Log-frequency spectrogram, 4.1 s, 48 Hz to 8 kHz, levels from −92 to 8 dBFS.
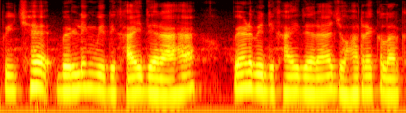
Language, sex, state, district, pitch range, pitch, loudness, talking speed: Hindi, male, Jharkhand, Garhwa, 125-140 Hz, 130 Hz, -16 LUFS, 265 wpm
